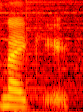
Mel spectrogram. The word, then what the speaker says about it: Nike: I'm being informed it's Greek, and that's why it's pronounced Nike.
